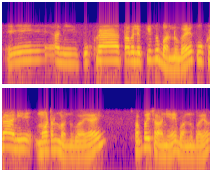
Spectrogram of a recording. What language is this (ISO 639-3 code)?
nep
